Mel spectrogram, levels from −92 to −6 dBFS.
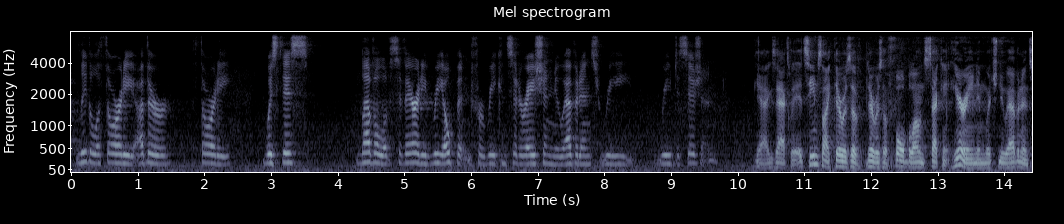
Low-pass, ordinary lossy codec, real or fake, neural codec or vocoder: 7.2 kHz; Opus, 64 kbps; real; none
